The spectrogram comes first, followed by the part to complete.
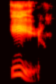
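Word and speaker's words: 一: this username which is the Chinese character for the number 1 which is pronounced as e so we'll call him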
